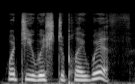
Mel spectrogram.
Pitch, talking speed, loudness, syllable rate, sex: 215 Hz, 310 wpm, -16 LUFS, 5.8 syllables/s, female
